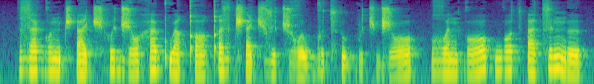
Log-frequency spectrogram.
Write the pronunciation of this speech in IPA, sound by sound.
z a ɡ ɔ n t͡ʃʼ a t͡ʃ h ʊ d͡ʒ ɔ h a kʷʼ a qʼ ɔ qʼ ə z t͡ʃʼ a t͡ʃ z ʊ t͡ʃ ʁʷ ə w ɡ ʊ t͡sʼ ʊ kʷ ə t͡ʃ d͡ʒ ɔ | ʁʷ a n k ɔ | w ɔ t͡sʼ a t͡s ə ŋ ə

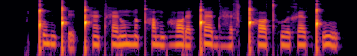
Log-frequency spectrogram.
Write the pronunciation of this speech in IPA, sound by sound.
ǃ u m ǃʼ ḛ ǃʰ æ̃ tʰ æ ɾ õ m ĩ qʰ ɒ m ɡʱ ɒ ɾ æ ǃ æ dʱ æ s ǃʰ ɒ tʰ u ə̯ x æ ə̯ ǃʼ u

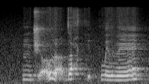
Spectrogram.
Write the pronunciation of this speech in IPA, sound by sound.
n d͡ʒ ɔ̰ v ḭ dˤ i ħ k ḭ k w ɪ v ɛ̃

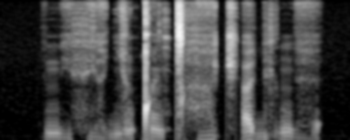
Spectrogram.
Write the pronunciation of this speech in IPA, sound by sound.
mʲ ɛ̤ fʲ a̤ ɟ œ̃ ǃ ɛ̃ ǀʰ a̤ t͡ʃʼ a bʲ ṵ ŋ ɛ̤

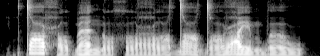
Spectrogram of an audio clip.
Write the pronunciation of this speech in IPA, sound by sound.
tˤ i˥ w ħ ɔ˩ b æ˧ n ɔ˩ x ɔ˩ ʕ ɔ˩˥ w dˤ æ˥˩ dˤ e˩˥ w ʕ e˥˩ m b ɤ˧ w

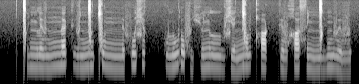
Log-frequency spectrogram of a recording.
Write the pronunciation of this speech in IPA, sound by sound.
ǀ ɛ̤ ɲ l e v nː ɛ k e̤ v ŋ͡ǀ ɪ ǀ u nː ɪ f ʊ ɕ ø kː u l u ɾ o f ɛ̤ ç ʊ ɲ lː ṳ ɕ e ŋ͡ǀ o v qʰ ɐ kː e v χ ɐ s e ɲ ŋ͡ǀ e̤ ŋ v ɪ v

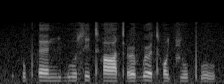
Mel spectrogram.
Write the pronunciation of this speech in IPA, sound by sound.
h u pʰ ɛː ŋ i ɓ u s i tʰ ɑː tʼ ə˞ ɓ ə˞ tʰ ɔ t͡ɕ u pʼ u

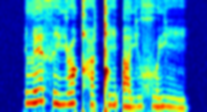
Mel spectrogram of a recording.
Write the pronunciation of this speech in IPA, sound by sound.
l e θ i j ə˞ qʰ ɨ ǃ i ʔ a j i xʷ ɜ j i

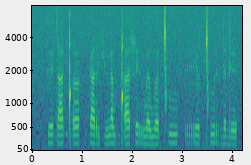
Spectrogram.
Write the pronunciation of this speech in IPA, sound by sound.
k ɘ˨˦ t a˨˦ ǃʼ ʌ˧ | k a˧ r ç ʏ˨ ŋ a˧ w ǃʼ a˨˦ ɬ ɘ˦ r w ɐ˨ w ʌ˨ ǀʰ u˦ | r ʏ˨ o̯ ǀʰ u˨˦ r d ɐ˧ d ɘ˨

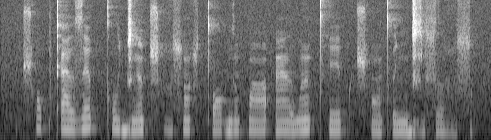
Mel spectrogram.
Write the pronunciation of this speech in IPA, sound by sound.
ʈ͡ʂʰ ɔ p kʼ æ ə̯ z ɛ p kʼ o d͡ʑ ə̃ ʈ͡ʂʰ ɑ̤ ɬ ɔ̃ ɬ tʼ ɔ ɡ ə̃ p ɑ̃ ʔ æ̃ ə̯ w ə̃ tʰ e p ʈ͡ʂʰ ɔ̃ tʼ ə ɲ d͡ʑ e̤ ɬ l ɑ̤ ɬ

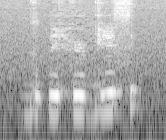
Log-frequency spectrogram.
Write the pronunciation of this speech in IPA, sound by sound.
ɡ ɨ p i h ʉ ɡ i s

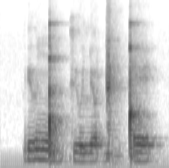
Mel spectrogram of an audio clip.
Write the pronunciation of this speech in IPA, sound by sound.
ɾʲ ɯ ŋ͡ǃ o̤ kʲ u lʲ ɔ ɡ͡ǁ o̤ ǃ e

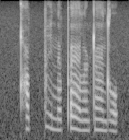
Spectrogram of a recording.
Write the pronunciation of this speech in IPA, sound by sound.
qʰ ə pː i n ɛ pʼ ɛ l ə̃ ʈ ɛ̃ d o

